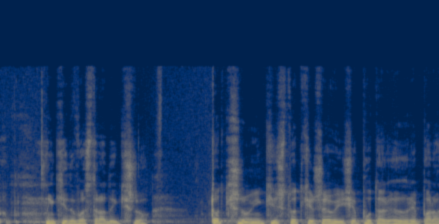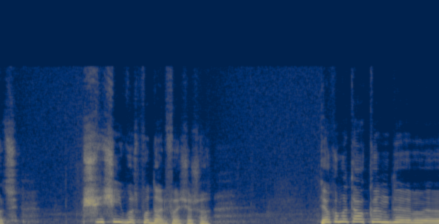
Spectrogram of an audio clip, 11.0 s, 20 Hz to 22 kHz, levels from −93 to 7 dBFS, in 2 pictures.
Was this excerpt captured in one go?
yes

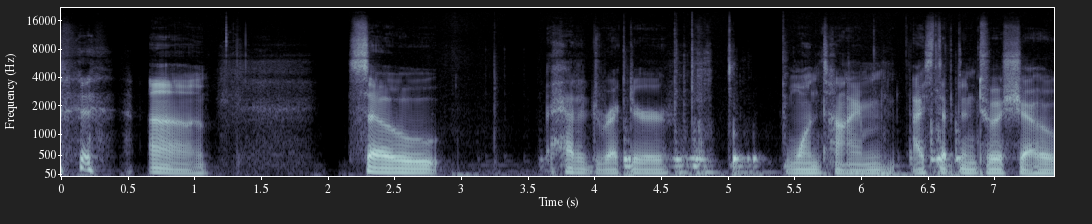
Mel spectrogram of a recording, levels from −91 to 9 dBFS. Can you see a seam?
yes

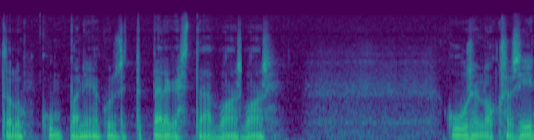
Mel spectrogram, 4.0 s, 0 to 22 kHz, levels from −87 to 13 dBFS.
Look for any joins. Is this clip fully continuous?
no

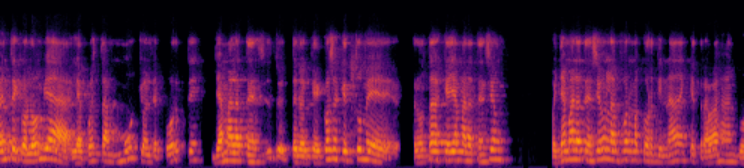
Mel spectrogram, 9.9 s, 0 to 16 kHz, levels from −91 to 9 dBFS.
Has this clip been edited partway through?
no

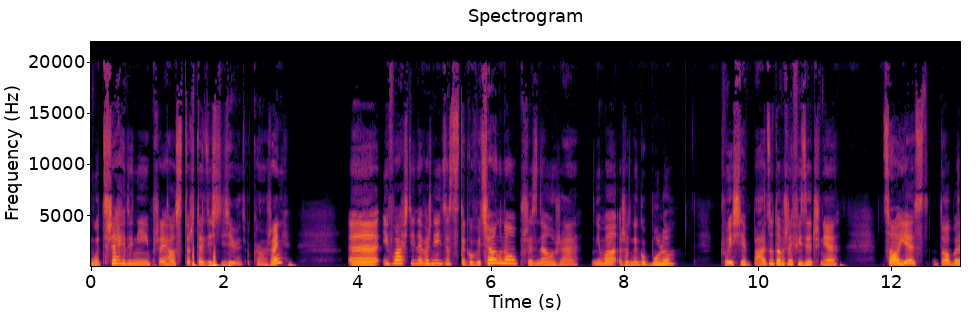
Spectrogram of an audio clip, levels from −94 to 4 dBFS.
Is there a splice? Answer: no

